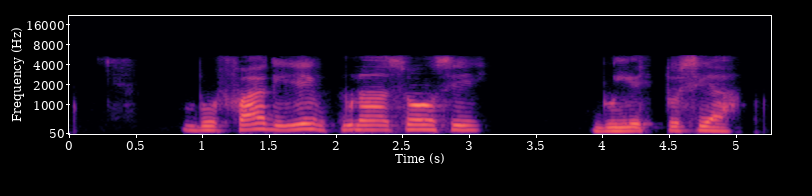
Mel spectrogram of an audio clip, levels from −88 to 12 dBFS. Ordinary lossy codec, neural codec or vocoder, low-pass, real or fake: AAC, 32 kbps; codec, 16 kHz, 2 kbps, X-Codec, HuBERT features, trained on general audio; 5.4 kHz; fake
